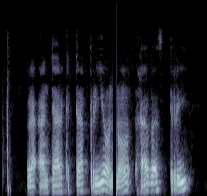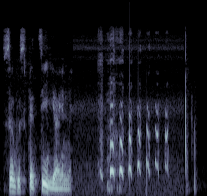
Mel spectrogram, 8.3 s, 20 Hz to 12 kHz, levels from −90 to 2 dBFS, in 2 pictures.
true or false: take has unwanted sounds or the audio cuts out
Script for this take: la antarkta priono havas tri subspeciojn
true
